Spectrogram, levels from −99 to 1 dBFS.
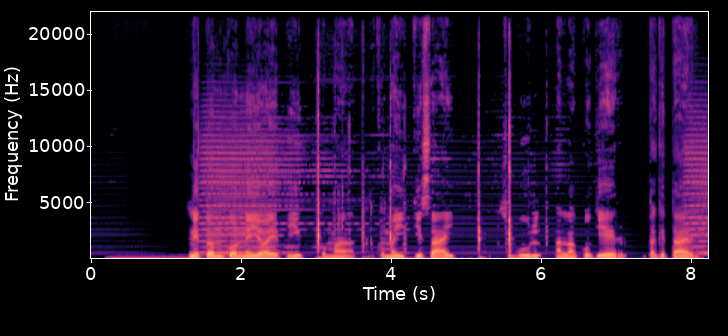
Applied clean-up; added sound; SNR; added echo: classical method spectral subtraction.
